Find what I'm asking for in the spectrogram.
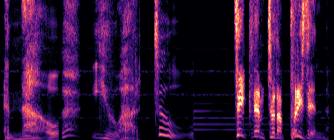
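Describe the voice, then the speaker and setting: A smug, menacing servant of an evil god in a game cutscene. The voice is deep and gravelly, slow, and swoops dramatically. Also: female voice, huge pitch swings, pushed and bright, soft background music, heavily acted. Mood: smug menace. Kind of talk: video game cutscene acting.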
